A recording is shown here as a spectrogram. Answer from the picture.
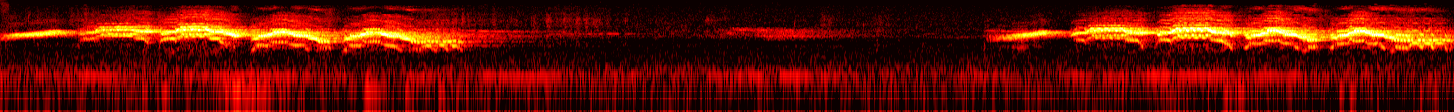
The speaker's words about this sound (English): Or a thrush, like this veery.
